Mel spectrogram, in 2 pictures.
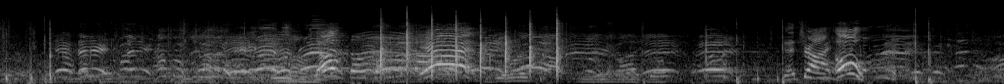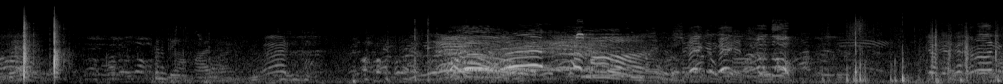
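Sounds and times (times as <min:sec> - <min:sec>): voices shouting and calling: 0:00.6 - 0:11.6, 0:12.6 - 0:18.9.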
